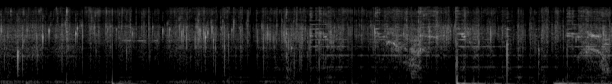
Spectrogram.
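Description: Potato pieces frying in hot oil with black cumin and slit green chillies, a continuous bright crackling sizzle with occasional clinks of a utensil against the pan, close and steady.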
